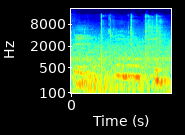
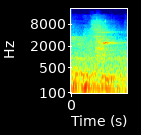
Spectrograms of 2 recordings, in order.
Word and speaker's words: inutile: Avec un N et un U, tu ne prononces pas U et N ensemble, d'accord? Mais ça c'est séparé. I séparé de N. Et N prononcé avec U. Inutile.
